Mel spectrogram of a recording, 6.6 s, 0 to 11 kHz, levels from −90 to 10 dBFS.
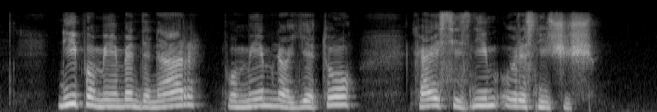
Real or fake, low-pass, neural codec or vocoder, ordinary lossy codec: real; 7.2 kHz; none; none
